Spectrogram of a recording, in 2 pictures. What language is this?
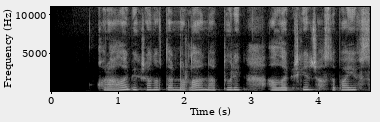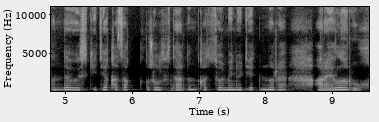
Kazakh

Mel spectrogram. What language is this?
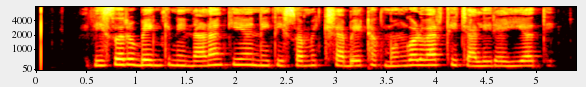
Gujarati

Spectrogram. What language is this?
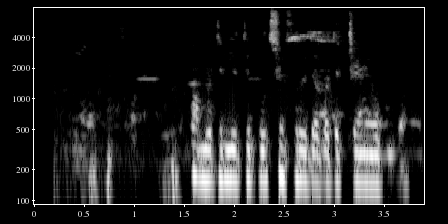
Bangla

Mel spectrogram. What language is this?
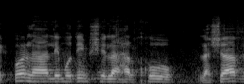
Hebrew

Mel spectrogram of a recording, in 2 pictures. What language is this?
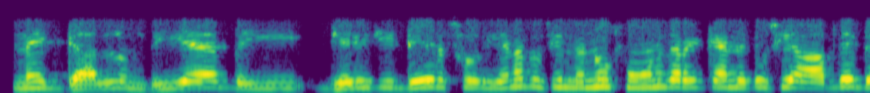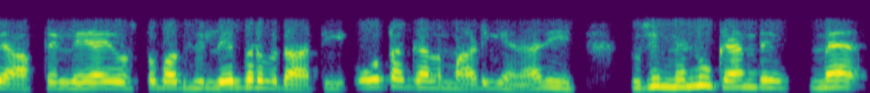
Punjabi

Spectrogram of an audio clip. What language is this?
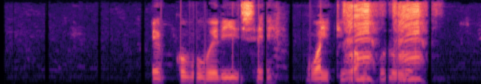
Ganda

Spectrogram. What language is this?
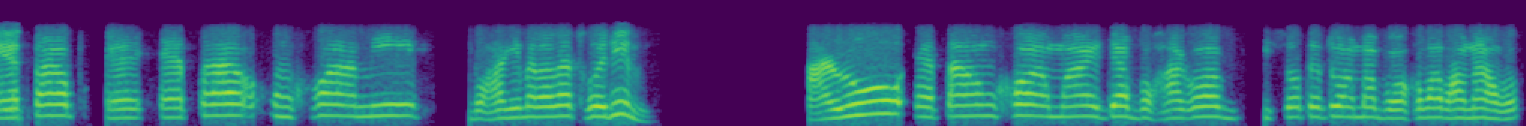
Assamese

